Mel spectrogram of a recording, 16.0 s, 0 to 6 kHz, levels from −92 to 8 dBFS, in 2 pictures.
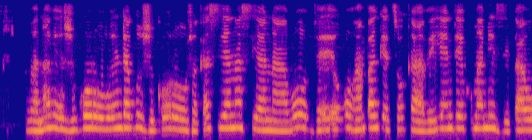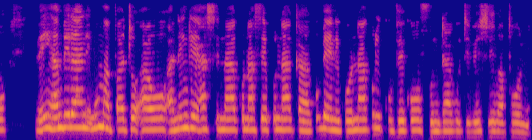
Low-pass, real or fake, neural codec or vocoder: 5.4 kHz; real; none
